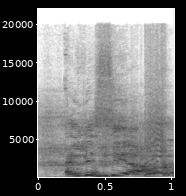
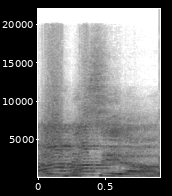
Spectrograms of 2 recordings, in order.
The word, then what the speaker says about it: Alicia: Everyone calls me Alicia. It's Alicia. – Alicia. Alicia.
